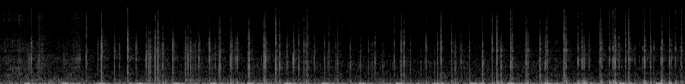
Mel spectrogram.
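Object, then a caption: Cardboard book slipcase. Long nails on both hands tap and scratch quickly across the glossy front face of a large printed cardboard slipcase full of books, standing upright on a table. The result is a steady, fairly regular stream of quiet, crisp clicks and scratchy rustles, each tick short and dry over a low, soft thudding body.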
